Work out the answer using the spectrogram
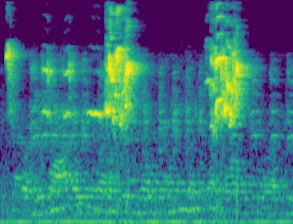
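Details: Ruby-cheeked sunbird trained on lovebird song, whose singing is said to draw other sunbirds into song. A few thin chirps, then two loud, harsh, high bursts about a second apart over a faint low hum.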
